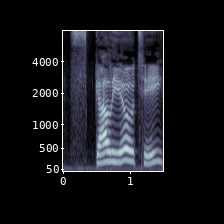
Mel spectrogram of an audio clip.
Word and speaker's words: Scagliotti: Allison Scagliotti. The G is silent.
